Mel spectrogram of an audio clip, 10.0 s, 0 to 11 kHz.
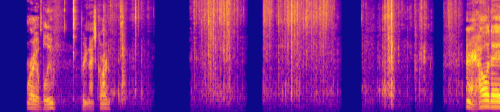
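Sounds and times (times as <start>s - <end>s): plastic shrink-wrap crinkling and tearing: 3.8s - 6.8s.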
